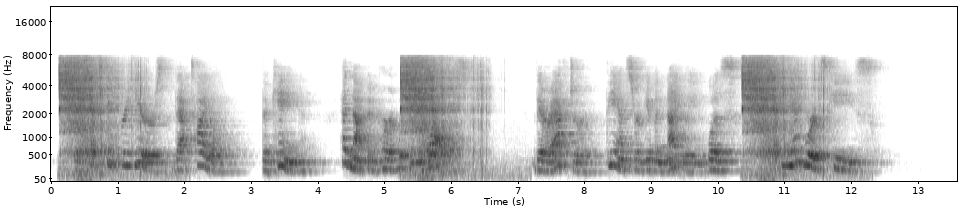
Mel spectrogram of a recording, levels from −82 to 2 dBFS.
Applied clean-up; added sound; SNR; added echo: none; Hiss; 2 dB; reverberation time 0.8 s.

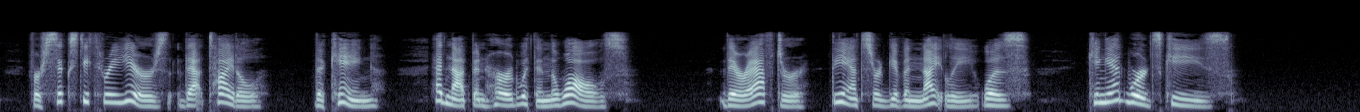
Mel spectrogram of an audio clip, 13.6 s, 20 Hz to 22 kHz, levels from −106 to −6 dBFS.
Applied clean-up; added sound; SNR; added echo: none; none; none; none.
